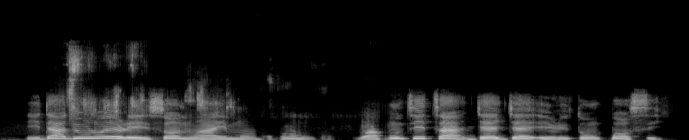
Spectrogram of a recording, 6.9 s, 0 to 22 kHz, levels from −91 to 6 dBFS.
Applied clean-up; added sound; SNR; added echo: neural mask model Resemble Enhance denoiser.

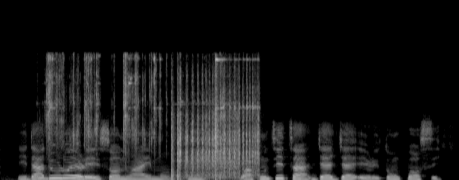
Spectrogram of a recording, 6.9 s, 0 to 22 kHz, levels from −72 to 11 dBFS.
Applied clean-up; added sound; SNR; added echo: none; Coin (dropping); 0 dB; none.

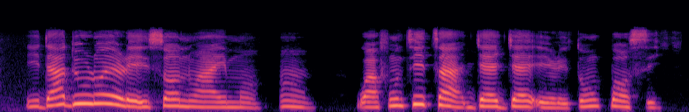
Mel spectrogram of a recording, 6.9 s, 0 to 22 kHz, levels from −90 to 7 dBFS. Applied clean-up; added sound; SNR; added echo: none; none; none; none.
